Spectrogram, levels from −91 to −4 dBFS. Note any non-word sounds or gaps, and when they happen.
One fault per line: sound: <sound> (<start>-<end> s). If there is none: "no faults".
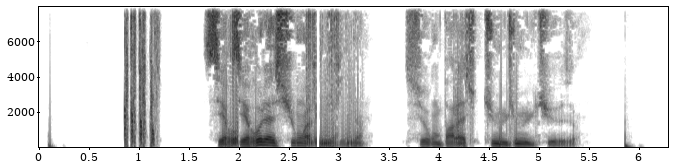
sound: chirp (0.9-1.2 s)
sound: dropout (2.8-2.8 s)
